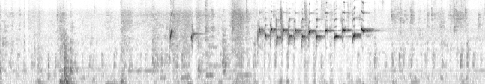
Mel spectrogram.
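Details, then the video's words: A Common Bulbul (Moroccan bulbul) sings a quick run of about eight bright, bouncing whistled notes after a few scattered chirps, with a dull thump near the start. "طائر البلبل المغربي"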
